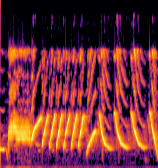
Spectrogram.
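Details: Canary training song for other birds: a steady buzzy note leads into rapid looping whistled syllables, then slower deep downward swoops, over a low background drone.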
